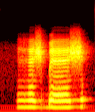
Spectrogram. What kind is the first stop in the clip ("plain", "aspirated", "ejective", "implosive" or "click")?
implosive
